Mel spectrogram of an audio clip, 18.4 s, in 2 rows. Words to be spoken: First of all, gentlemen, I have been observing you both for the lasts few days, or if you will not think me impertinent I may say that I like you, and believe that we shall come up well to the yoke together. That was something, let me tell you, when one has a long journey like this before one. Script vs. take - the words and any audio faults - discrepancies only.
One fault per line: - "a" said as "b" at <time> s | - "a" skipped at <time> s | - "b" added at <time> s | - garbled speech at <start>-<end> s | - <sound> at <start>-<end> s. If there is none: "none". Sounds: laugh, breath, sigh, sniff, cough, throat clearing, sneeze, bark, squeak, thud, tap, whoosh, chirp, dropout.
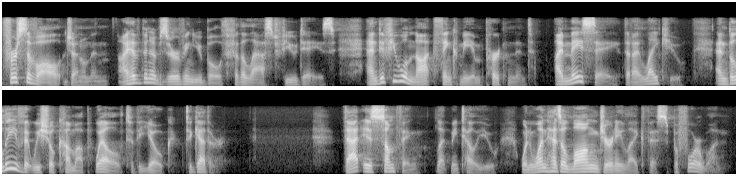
- "lasts" said as "last" at 3.0 s
- "or" said as "and" at 4.5 s
- "was" said as "is" at 13.7 s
